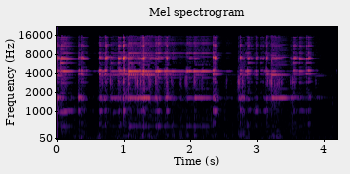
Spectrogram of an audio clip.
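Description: Two small hollow silver metal jingle bells on a cord are shaken and swung, producing bright, high jingling and clicking in irregular bursts with short pauses. The rattling tones are sharp and decay quickly, with almost no low end.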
